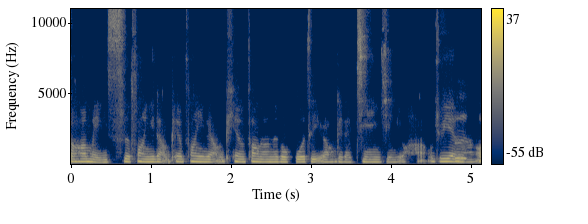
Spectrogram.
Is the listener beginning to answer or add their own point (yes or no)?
no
